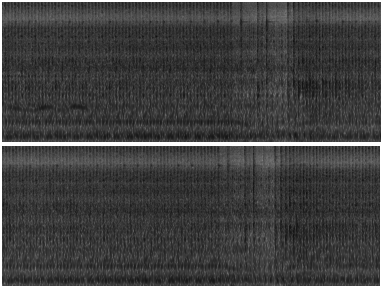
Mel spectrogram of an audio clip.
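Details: Toyota HiAce engine at idle: uneven idle with loose, irregular stumbles every few seconds, a misfire still being diagnosed, cause not yet found.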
